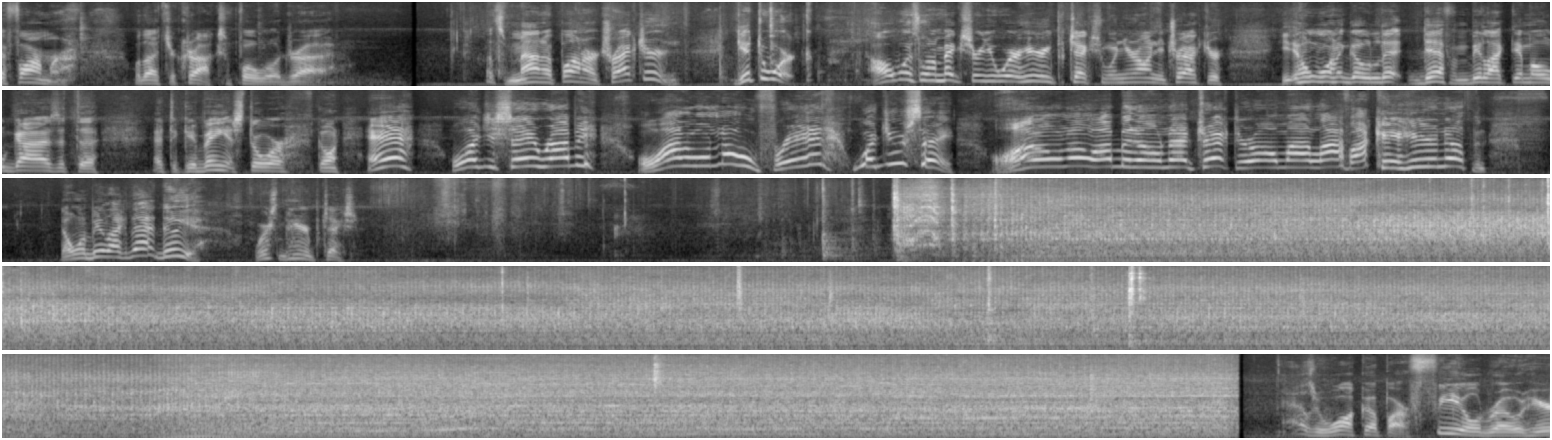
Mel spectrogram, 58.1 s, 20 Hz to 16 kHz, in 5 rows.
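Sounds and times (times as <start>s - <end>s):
tractor diesel engine running: 0.0s - 23.2s, 24.7s - 56.2s.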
